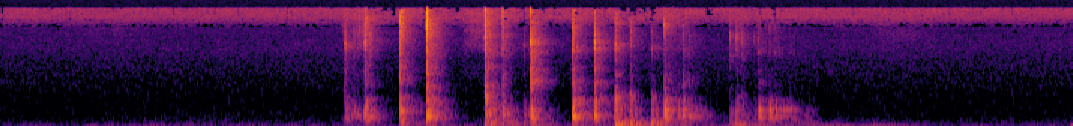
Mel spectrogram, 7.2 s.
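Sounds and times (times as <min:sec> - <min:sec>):
fir cone tapping window: 0:02.3 - 0:05.4.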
